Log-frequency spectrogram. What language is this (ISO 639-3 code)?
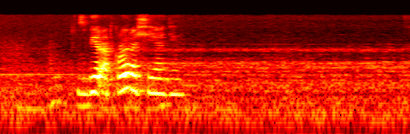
rus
